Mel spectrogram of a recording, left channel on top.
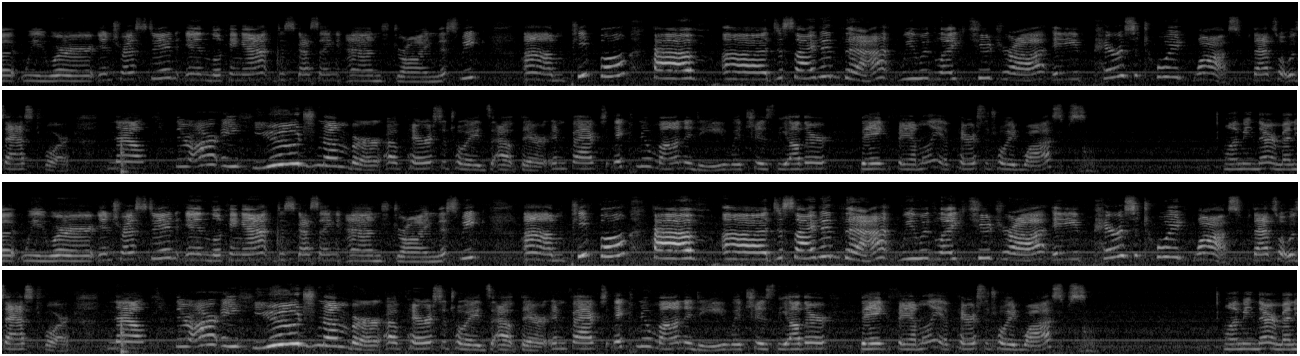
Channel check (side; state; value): left; quieter; 5.7 dB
